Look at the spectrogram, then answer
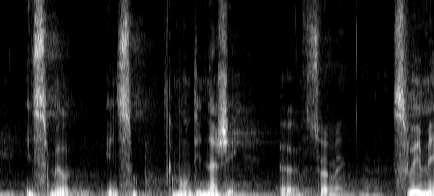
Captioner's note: french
